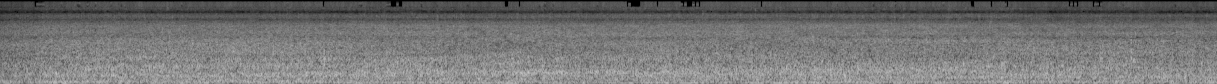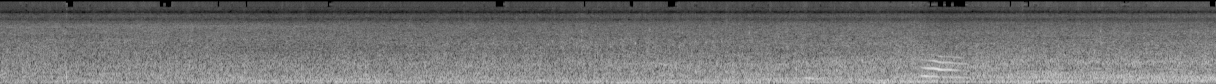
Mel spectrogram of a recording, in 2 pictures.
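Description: A freshwater stream on a hiking trail flows in a continuous, loud, even rush of water that stays steady throughout, close by with no voices.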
